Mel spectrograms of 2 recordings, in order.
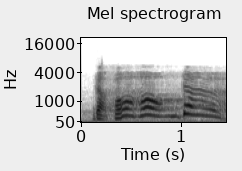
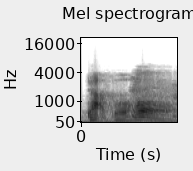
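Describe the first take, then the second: First: "Ndak bohong" repeated high and loud; emphatic insistence. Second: Said in the usual way. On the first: Real, not acted. Preacher insists to the congregation, loud and high. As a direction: drive home "ndak" with force.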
